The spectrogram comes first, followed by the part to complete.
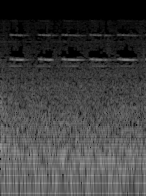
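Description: An electronic alarm sounding a continuous run of short, high-pitched beeps, about three a second.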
